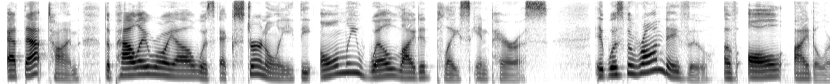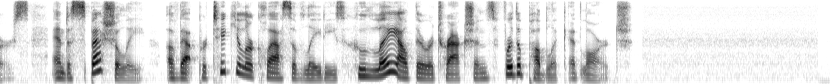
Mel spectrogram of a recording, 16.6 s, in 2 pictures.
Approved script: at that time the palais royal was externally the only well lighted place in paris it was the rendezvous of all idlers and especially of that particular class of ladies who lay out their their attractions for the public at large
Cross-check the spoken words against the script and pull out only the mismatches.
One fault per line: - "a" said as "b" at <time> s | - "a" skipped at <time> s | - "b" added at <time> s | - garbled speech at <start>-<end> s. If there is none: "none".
- "their" skipped at 12.6 s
